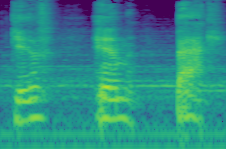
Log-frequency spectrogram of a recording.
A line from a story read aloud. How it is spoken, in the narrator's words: she cried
